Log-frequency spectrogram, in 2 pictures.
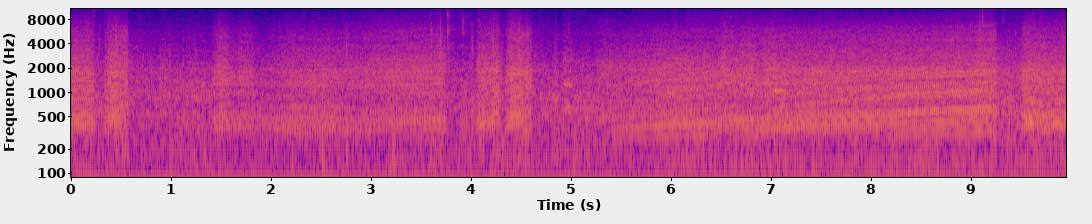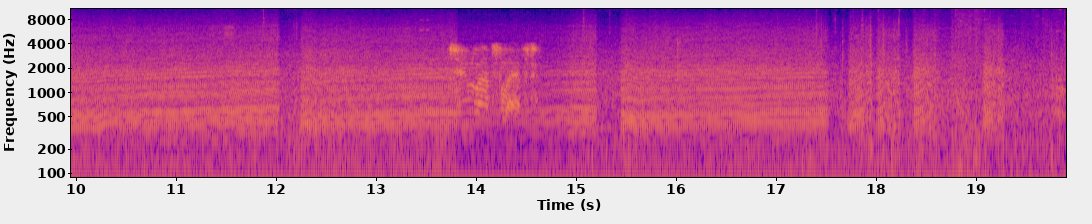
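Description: Race cars in the game GRID Autosport, engines droning and revving up in rising pitch sweeps, close and loud through a continuous drive, with a voice talking over the engine.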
